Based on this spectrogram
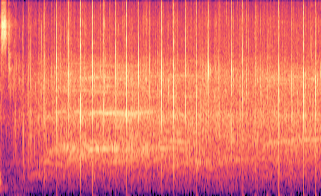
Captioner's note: audience applauding; clapping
